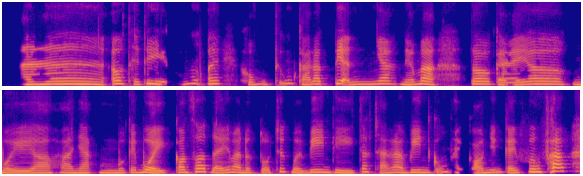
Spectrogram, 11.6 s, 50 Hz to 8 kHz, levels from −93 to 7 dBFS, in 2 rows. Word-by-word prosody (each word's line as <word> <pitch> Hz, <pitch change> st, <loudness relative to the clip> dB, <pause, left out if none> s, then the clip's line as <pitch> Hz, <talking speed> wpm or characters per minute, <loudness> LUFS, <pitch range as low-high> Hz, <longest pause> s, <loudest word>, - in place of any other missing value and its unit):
À, 235 Hz, 0 st, +3 dB, 0.8 s
ơ, 285 Hz, +3 st, +4 dB
thế 235 Hz, -4 st, -5 dB
thì 280 Hz, -3 st, +3 dB, 0.2 s
đúng 275 Hz, +6 st, -7 dB
rồi. 310 Hz, -, -4 dB
Ê, 290 Hz, +1 st, +2 dB, 0.2 s
không 245 Hz, +1 st, -6 dB
th -, -, -14 dB
cũng 315 Hz, +1 st, -6 dB
khá 225 Hz, -7 st, -2 dB
là 270 Hz, -, +2 dB
tiện 245 Hz, -4 st, +2 dB
nha. 280 Hz, 0 st, 0 dB
Nếu 230 Hz, -1 st, 0 dB
mà 255 Hz, -4 st, +4 dB, 0.3 s
do 260 Hz, 0 st, +3 dB
cái, 210 Hz, 0 st, -1 dB
ơ, 260 Hz, -1 st, +2 dB
buổi, 185 Hz, -5 st, -1 dB
ờ, 190 Hz, 0 st, -1 dB
hòa 200 Hz, -1 st, -3 dB
nhạc, 195 Hz, +1 st, -3 dB
một 200 Hz, -1 st, -2 dB
cái 220 Hz, -, -3 dB
buổi 205 Hz, -5 st, +3 dB
concert 265 Hz, +4 st, +2 dB
đấy 215 Hz, +2 st, 0 dB
mà 245 Hz, -2 st, +1 dB
được 205 Hz, -2 st, -3 dB
tổ 180 Hz, -1 st, -4 dB
chức 295 Hz, +8 st, -7 dB
bởi 195 Hz, -4 st, -1 dB
Vin 240 Hz, +5 st, 0 dB
thì 190 Hz, -5 st, -2 dB
chắc 285 Hz, -1 st, -4 dB
chắn 195 Hz, +1 st, -4 dB
là 235 Hz, -1 st, +1 dB
Vin 230 Hz, +1 st, -1 dB
cũng 275 Hz, -, -5 dB
phải 210 Hz, -, -12 dB
có 185 Hz, 0 st, -3 dB
những 225 Hz, +5 st, -3 dB
cái 210 Hz, -3 st, -1 dB
phương 280 Hz, 0 st, +5 dB
pháp, 340 Hz, 0 st, +6 dB
235 Hz, 240 wpm, -22 LUFS, 205-265 Hz, 0.8 s, pháp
